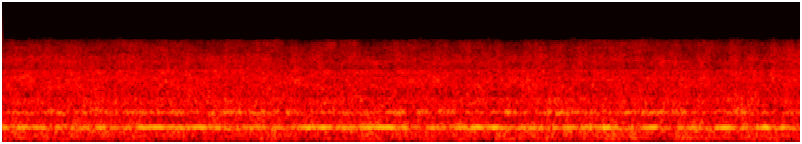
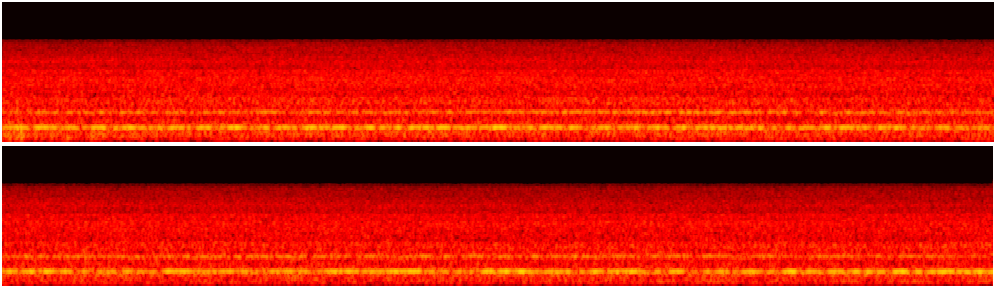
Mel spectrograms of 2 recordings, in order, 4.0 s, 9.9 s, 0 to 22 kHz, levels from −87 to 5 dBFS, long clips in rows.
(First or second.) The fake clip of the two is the first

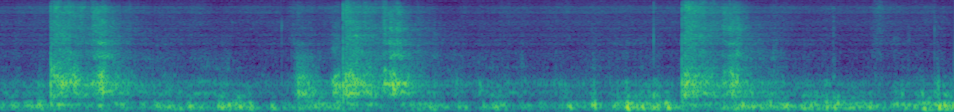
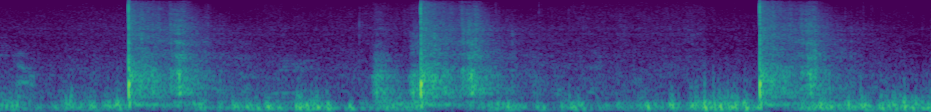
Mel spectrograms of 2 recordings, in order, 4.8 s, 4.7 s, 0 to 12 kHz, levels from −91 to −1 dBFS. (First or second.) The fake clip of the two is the first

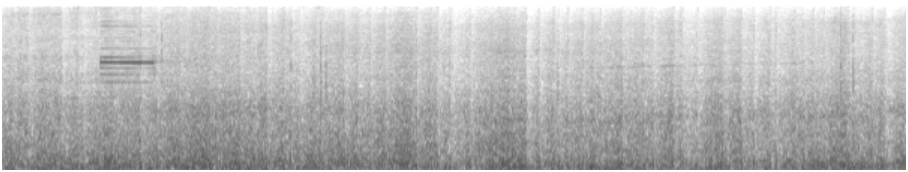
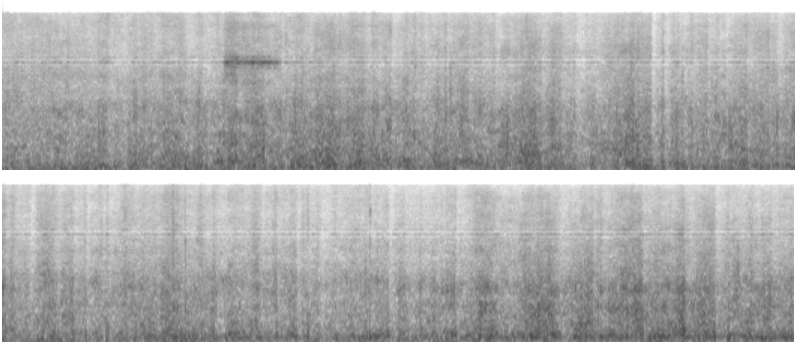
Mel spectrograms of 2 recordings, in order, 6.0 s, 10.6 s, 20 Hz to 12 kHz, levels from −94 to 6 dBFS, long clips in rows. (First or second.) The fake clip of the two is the second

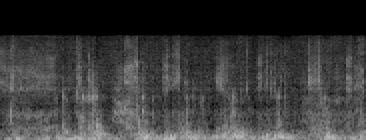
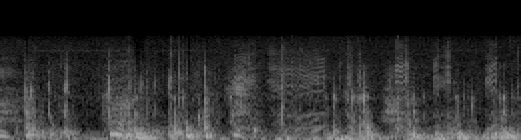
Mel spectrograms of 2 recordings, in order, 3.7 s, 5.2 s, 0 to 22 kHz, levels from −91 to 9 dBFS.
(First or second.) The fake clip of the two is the first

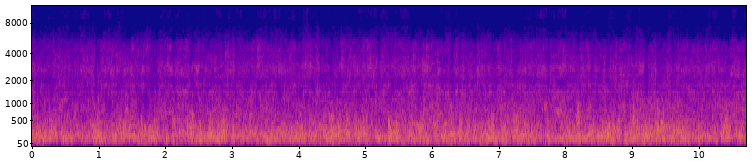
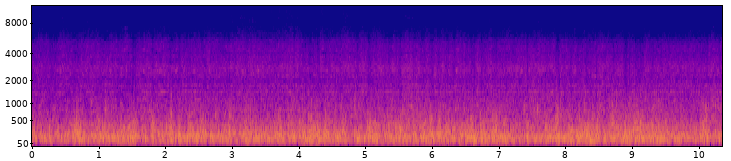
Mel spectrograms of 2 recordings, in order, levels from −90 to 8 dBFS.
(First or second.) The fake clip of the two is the first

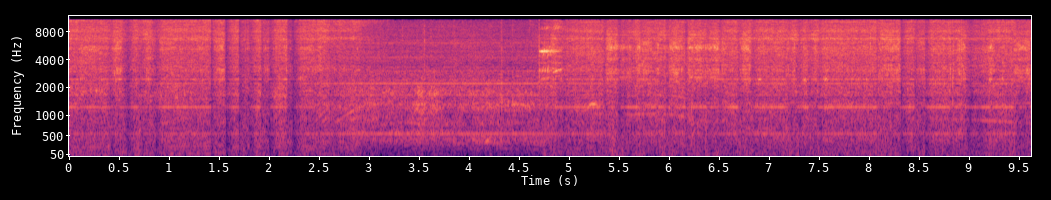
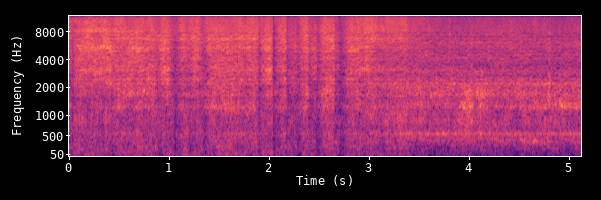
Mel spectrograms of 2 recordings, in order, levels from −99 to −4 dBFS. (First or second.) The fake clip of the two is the second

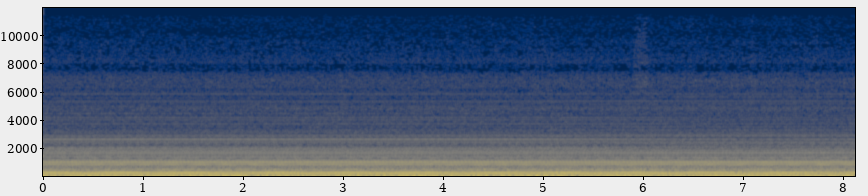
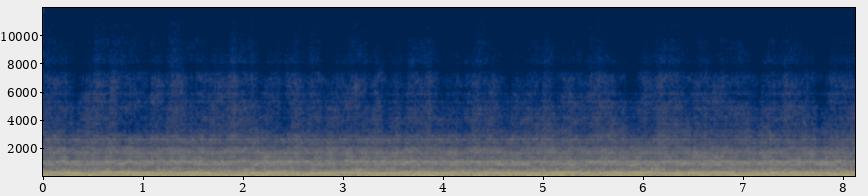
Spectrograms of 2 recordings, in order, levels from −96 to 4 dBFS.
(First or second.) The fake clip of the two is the second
